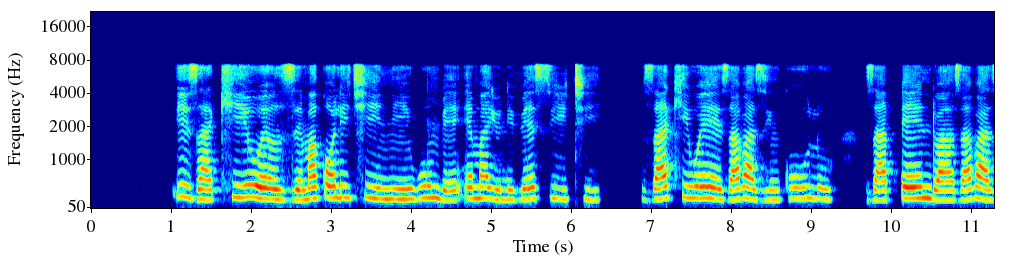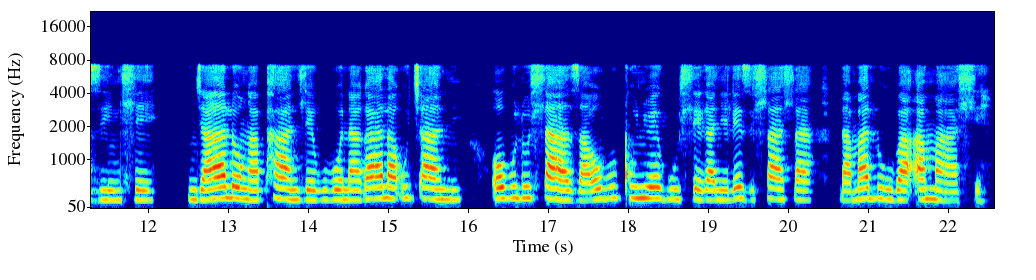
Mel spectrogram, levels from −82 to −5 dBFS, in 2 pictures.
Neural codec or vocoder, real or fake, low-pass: vocoder, 22.05 kHz, 80 mel bands, WaveNeXt; fake; 7.2 kHz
